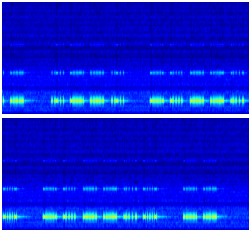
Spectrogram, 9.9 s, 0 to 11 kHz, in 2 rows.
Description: Hellschreiber (Feld-Hell, 122.5 baud), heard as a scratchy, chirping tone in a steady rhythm, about 1360 Hz. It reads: … TEST DL5GVN DL5GVN CQ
